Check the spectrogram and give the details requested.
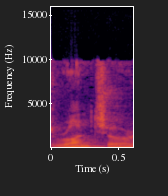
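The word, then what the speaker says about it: Ranchor: It's just 2 syllables, Ronchor.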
